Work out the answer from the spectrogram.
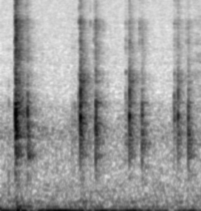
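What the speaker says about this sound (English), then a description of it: "simply use the down arrow or up arrow key on your keyboard" Arrow keys on a computer keyboard are pressed in a series of soft, close clicks, roughly paired taps spaced evenly over a couple of seconds, with no voices.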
